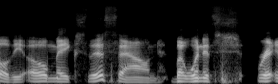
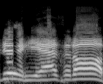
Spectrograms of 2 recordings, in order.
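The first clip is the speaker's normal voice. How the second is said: loud, high call projected as if far off; 8 semitones higher, 5 dB louder than usual. Calling out to someone not in the room: yelling to someone away. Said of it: "I don't know why I'm yelling over there".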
